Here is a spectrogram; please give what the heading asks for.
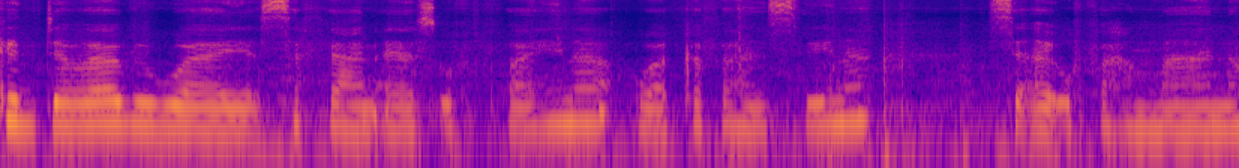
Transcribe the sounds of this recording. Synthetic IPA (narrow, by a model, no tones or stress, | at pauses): kʰɐd͡ʒɐwaːβɪwaːjɛsɐfiːʕɑnɐjaːsʊ | faɦɪna | wɑːkʰɐfɐɦɐnsiːna | sɪʔɛjʊfɐɦmaːnɔ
